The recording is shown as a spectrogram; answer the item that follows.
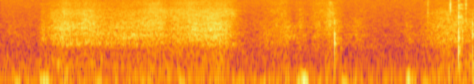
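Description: Faint handling of a ball of yarn: a soft rustle with a couple of small clicks in the second half.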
